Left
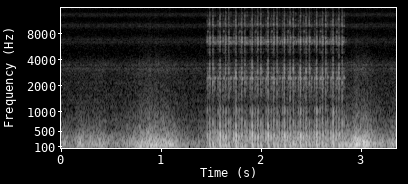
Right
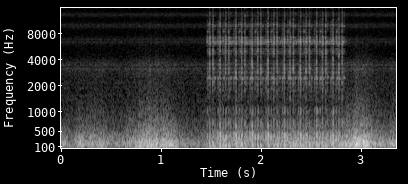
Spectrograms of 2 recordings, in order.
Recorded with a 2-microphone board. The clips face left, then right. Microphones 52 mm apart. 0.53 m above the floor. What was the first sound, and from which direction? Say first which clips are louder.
A drill: left 3 dB; 30° left (ahead or behind).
